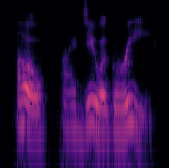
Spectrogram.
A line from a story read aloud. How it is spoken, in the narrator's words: said Prince Filian, his voice gone even more soft and luxuriant, almost like a cat's purr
